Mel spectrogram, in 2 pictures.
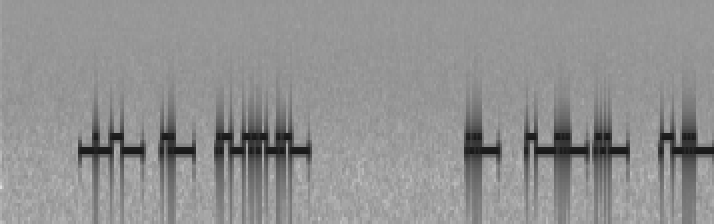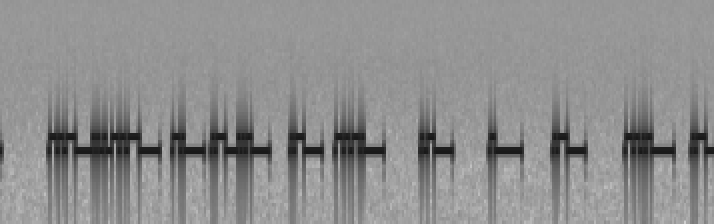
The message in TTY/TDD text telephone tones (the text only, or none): THE MAJORITY OF THESE HAVE …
